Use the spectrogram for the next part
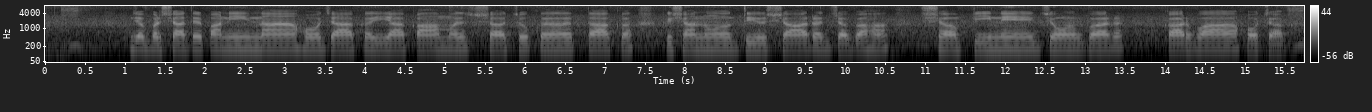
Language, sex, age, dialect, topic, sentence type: Magahi, male, 18-24, Northeastern/Surjapuri, agriculture, statement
